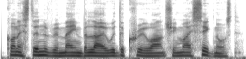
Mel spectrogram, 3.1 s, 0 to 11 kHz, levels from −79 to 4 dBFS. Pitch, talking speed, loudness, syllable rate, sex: 125 Hz, 195 wpm, -16 LUFS, 6.5 syllables/s, male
